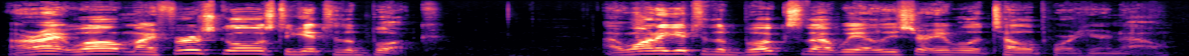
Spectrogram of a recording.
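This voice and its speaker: A man's voice: on the high side, fast talker, a bit bright. A man streaming a game, chatting casually and telling stories about his pets between game moves. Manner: chatty, storytelling, reads chat aloud. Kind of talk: casual livestream chat.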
